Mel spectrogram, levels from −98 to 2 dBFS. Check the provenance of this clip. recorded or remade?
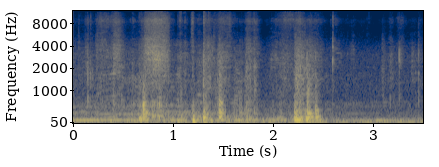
recorded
